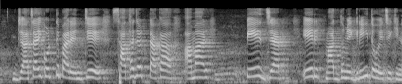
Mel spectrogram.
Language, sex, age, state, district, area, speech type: Bengali, female, 45-60, West Bengal, Jhargram, rural, read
